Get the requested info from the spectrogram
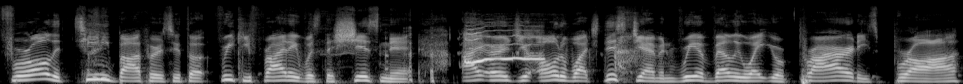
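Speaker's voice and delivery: put-on loud cocky frat boy read; frat bro. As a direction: hype it up like a dude bro. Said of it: "Read it like a frat boy".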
